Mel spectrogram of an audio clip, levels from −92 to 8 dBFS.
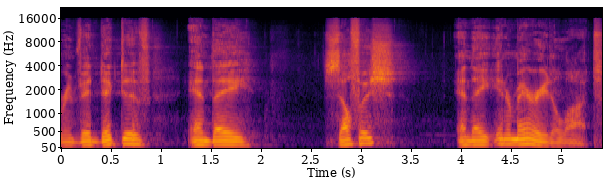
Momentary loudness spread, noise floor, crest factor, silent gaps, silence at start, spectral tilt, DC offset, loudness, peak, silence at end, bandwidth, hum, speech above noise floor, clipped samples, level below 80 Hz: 12 LU; -58 dBFS; 16 dB; none; 0 s; -4 dB/octave; under 0.1%; -18 LUFS; -2 dBFS; 0 s; 16 kHz; none; 40 dB; under 0.1%; -60 dBFS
